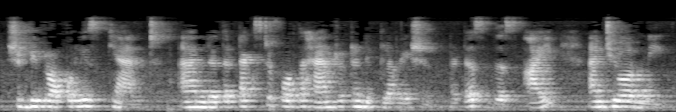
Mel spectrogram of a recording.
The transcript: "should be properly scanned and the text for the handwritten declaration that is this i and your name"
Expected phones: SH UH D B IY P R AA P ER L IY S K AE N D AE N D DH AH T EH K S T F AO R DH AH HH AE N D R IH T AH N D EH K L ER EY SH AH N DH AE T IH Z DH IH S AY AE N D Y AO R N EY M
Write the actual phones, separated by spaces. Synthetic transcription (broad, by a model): SH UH D B IY P R AA P ER L IY S K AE N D AE N D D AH T EH K S T F AO R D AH HH AE N D R IH T AH N D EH K L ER EY SH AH N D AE T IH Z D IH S AY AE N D Y AO R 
